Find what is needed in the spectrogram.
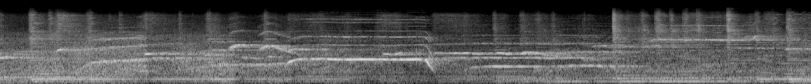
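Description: Live whistled melody over a strummed acoustic guitar, with one long held whistle note that slides sharply down as it ends.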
